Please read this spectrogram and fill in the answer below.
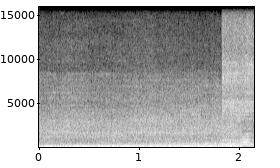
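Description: A small engine running steadily at one even pitch, with a low rumble underneath.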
